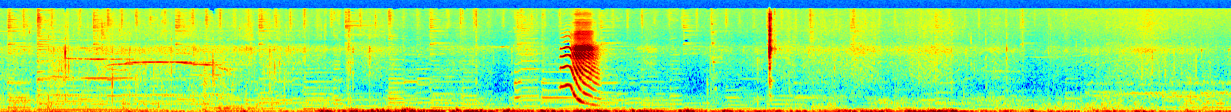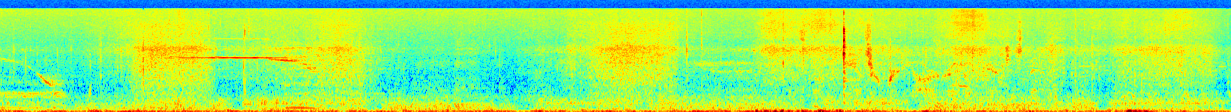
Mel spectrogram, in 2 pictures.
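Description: A bull elk bugling over background music: a high whistle that rises steeply, loudest about six seconds in, with shorter high calls near the start and about fourteen seconds in.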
